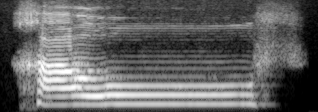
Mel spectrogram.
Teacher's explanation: जैसे खौफिन, तो जेर है आखिर में, उसको साकिन करें और खौ को 3 से 4 अलिफ के बराबर लंबा करें। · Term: हरूफ लीन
